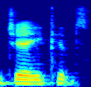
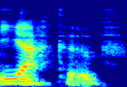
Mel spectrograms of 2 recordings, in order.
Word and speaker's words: Jakub: I'm learning Polish, because obviously Jacob's Polish. And it's funny, I say I'm learning Polish, and I still say his name as Jacob and not Jakub, because I've always called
